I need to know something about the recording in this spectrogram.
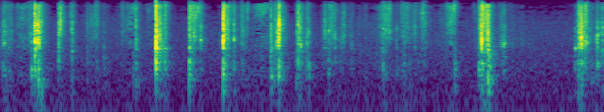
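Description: A tarot deck being shuffled by hand: packets of cards lifted and dropped onto the pile, giving irregular sharp slaps and clicks, with a brief lull about five seconds in.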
